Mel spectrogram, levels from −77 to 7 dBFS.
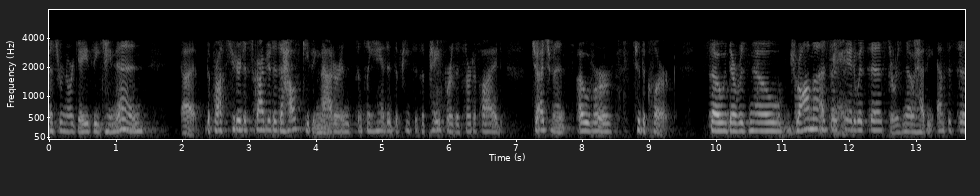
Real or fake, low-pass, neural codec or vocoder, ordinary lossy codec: real; 7.2 kHz; none; AAC, 16 kbps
